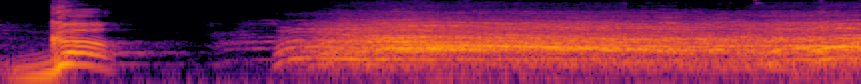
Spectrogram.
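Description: A group of men and women laugh loudly together.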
